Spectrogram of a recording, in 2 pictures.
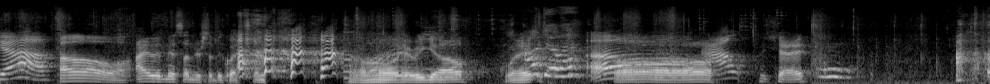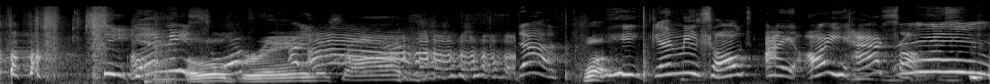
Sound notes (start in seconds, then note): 2.5 laughs; 9.6 laughs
